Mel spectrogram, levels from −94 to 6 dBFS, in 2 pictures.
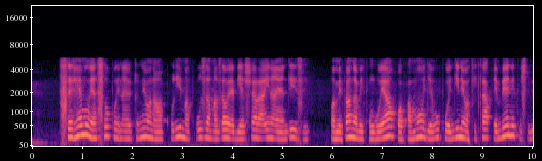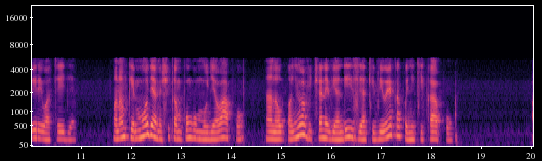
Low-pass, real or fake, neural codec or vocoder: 5.4 kHz; fake; autoencoder, 48 kHz, 32 numbers a frame, DAC-VAE, trained on Japanese speech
